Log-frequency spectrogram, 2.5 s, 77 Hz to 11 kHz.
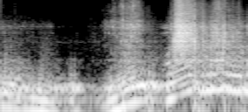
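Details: De-catted Holden Commodore SV6 with rear mufflers removed: loud raw exhaust rises on a rev then falls with sharp crackles and pops on overrun and downshifts; straight-piped exhaust crackle.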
